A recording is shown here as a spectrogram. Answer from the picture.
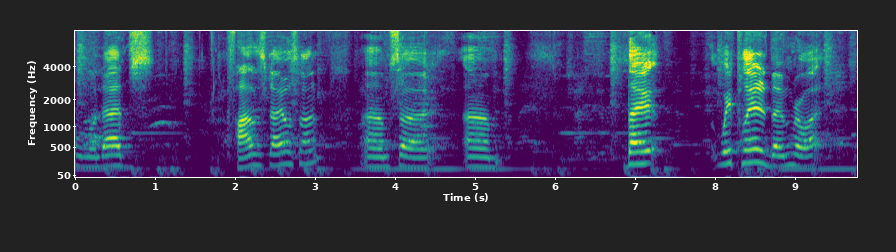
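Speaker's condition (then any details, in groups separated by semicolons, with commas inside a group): Cerebral palsy; from birth, back operation at age 5 severing nerves to reduce spasms, hands, legs, 11 hours; good strength and control; deep voice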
